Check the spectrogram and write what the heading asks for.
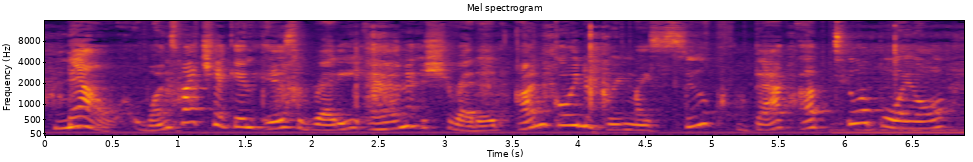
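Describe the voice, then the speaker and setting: Against a noisy background, a woman from Guam with a mid-range voice hosts a home cooking show. She narrates a recipe in a chatty, instructional way, talking right to her viewers.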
